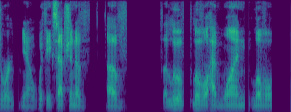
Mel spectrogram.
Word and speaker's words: Louisville: and I was like, "It is not Louisville." I mean, it's like Louisville.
